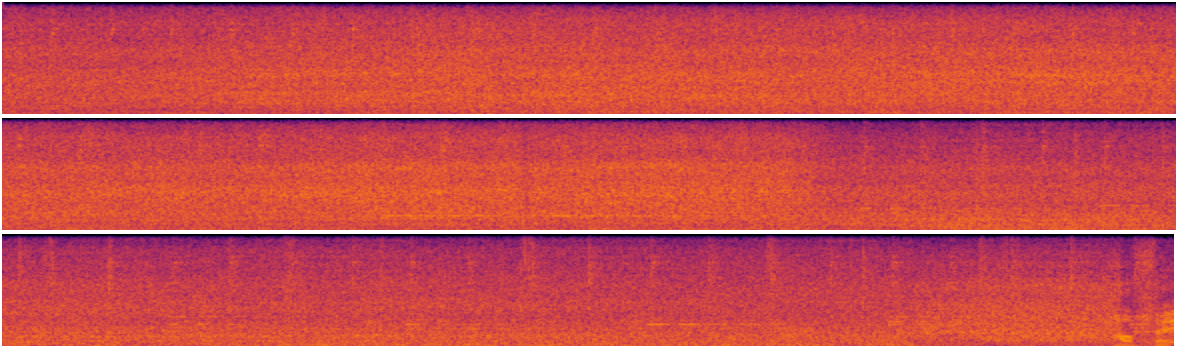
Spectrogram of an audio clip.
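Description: Steady rushing noise of a tall waterfall plunging onto rocks close by, growing a little louder over the first few seconds.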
